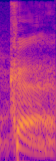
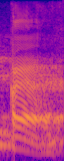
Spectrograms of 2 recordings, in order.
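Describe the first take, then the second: First: The consonant is light with air released after it. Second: The consonant is pressed hard with no air released. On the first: The speaker calls it right. "bila kita keluarkan angin ka" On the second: The speaker calls it wrong. "kalau kita tak keluarkan angin jadi qa"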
